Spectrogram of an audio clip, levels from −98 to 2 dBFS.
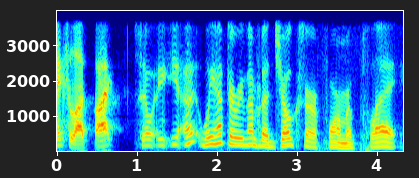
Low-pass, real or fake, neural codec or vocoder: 3.6 kHz; fake; codec, 16 kHz, 0.8 kbps, ZipCodec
